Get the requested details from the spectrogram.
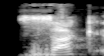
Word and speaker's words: thug: Ähm, Thug ist auch ein sehr schönes Wort, was ähm, Deutsche schlecht aussprechen, weil äh, aufgrund der Auslautverhärtung, die Final Obstruent Devoicing im Englischen heißt, wird das gerne als K ausgesprochen, obwohl es ein G am Ende ist.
